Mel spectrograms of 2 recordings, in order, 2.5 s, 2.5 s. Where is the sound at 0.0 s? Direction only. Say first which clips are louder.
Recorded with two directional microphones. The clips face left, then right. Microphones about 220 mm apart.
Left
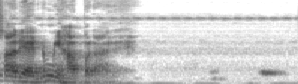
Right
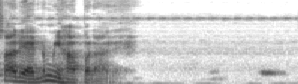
Right 5 dB; 50° right (ahead or behind).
